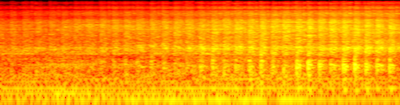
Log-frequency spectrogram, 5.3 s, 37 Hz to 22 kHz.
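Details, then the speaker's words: Supercharged Mini R53, first start attempt after engine reinstall: starter churns steadily about three turns a second, slightly slow, engine never fires; fuel pump heard priming, battery light on; crank no start, cause not yet found. "What? No, it just doesn't sound like it's trying to go. Can you hear the pump start? I can hear it go."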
